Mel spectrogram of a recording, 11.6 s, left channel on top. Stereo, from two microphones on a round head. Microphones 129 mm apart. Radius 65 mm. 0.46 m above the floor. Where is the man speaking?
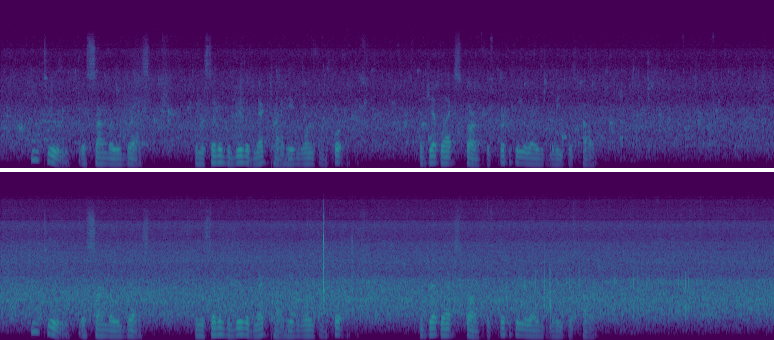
10° right (ahead or behind), 0.9 m.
